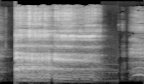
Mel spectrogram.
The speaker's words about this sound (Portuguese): Até ela soltar o primeiro arroto.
